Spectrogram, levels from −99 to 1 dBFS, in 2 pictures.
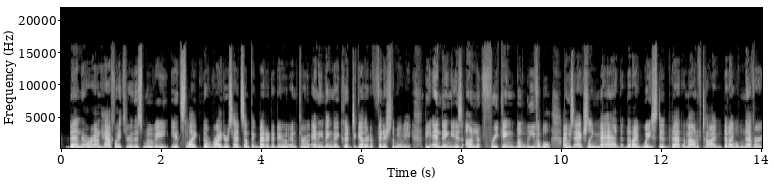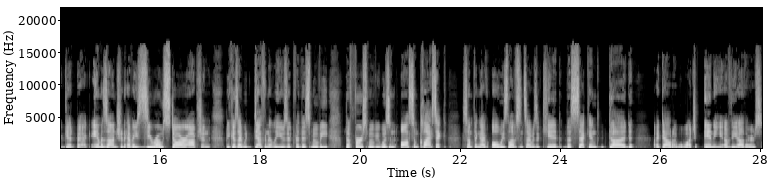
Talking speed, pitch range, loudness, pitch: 195 wpm, 110-140 Hz, -20 LUFS, 125 Hz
